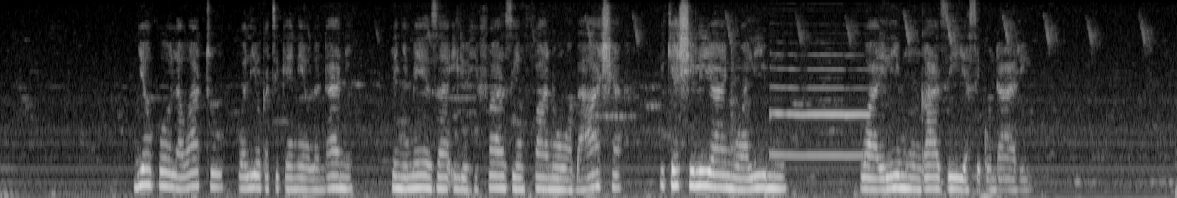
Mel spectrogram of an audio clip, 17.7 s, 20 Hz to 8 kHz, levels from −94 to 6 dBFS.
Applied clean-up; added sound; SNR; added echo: none; Wind instrument, woodwind instrument; 10 dB; none.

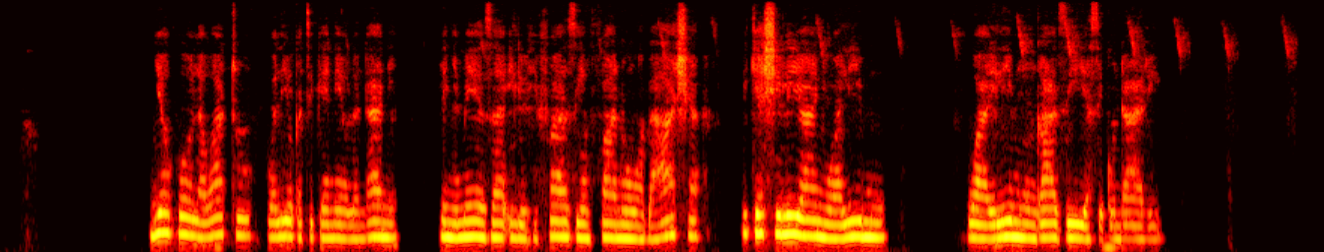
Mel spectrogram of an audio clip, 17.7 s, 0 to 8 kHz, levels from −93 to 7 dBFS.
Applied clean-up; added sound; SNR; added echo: neural mask model Resemble Enhance denoiser.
